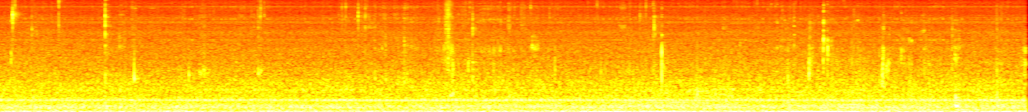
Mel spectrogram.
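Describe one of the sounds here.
A spoon clinks softly against a bowl.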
